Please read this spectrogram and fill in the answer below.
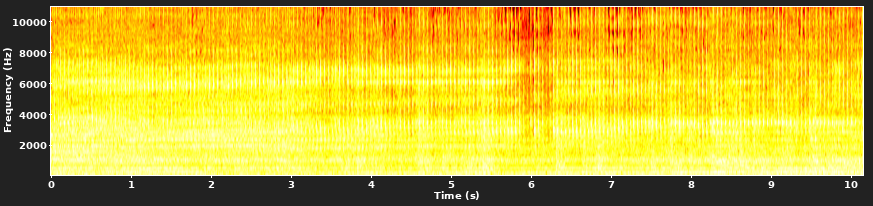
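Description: Wood lathe running with a small bowl spinning, a gouge cutting the wood in a steady hiss over the lathe motor's hum, with a brief break in the cut about six seconds in.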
